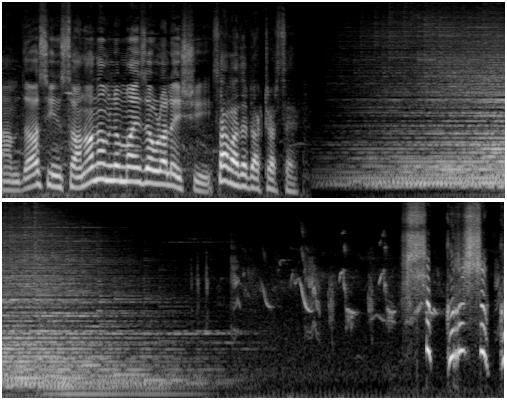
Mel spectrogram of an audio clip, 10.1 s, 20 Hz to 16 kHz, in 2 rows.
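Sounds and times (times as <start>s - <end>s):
small bird chirping: 6.9s - 10.0s.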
